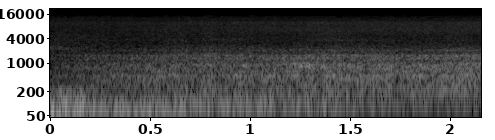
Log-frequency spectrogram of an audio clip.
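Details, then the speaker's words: 1984 Ford LTD Crown Victoria V8 during restoration, distributor and automatic choke just worked on; steady fast low drone with idle stuck high even with throttle linkage held; owner suspects too much fuel, possibly linkage sticking. "that's uh that sound lower I mean it's it's up there in the rippums"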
